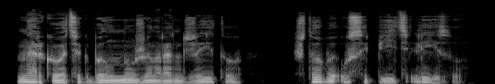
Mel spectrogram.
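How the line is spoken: Overly soft question. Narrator (Russian): спросила Карла слишком, на мой взгляд, мягким тоном

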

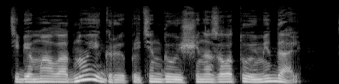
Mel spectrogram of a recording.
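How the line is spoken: Dispassionate question. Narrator (Russian): спросил тем же бесстрастным тоном

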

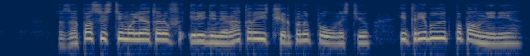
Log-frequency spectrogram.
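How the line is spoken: Calm. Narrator (Russian): также спокойно добавила подруга

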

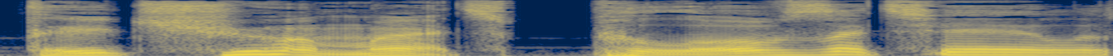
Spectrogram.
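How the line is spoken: Stunned question. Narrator (Russian): спросила она ошарашенно

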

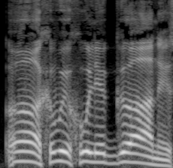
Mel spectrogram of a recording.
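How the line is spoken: Whimpering, straining young man. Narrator (Russian): скулил парень, с трудом поднимаясь на ноги

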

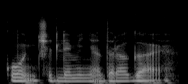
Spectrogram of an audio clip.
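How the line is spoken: Purring. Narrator (Russian): промурлыкал он

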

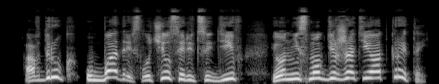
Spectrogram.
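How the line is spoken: Exclaiming. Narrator (Russian): воскликнул Колин

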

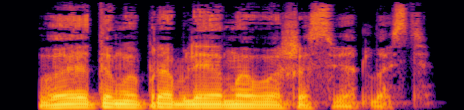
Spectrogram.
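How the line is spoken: Sighing. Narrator (Russian): вздохнул Ратай

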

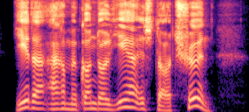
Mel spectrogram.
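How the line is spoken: Exclamation. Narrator (German): rief sie aus

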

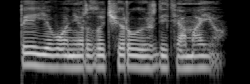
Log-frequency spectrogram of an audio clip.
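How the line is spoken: Archmage's gentle reply. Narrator (Russian): мягко отозвался Архимаг

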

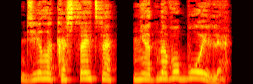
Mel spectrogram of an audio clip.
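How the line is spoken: Pleading tone. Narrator (Russian): умоляющим тоном произнес Холлоуэй

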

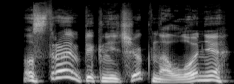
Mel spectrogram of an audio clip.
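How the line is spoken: Chuckling. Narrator (Russian): хохотнул Фред

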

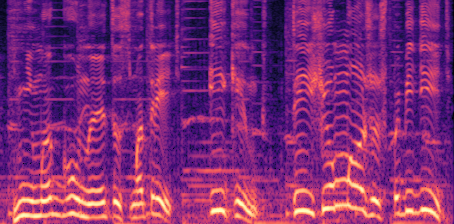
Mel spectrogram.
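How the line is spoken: Shouting. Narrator (Russian): закричал он

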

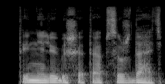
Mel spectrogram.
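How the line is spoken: Undertone. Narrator (Russian): произносит она вполголоса

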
